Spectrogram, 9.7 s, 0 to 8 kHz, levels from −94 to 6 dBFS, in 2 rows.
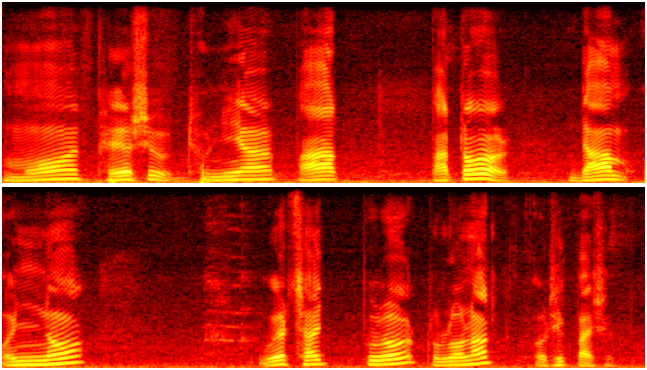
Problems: background sounds at intervals, background conversations at intervals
